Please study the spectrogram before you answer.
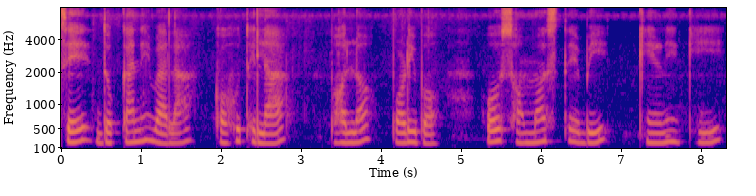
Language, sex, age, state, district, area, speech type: Odia, female, 18-30, Odisha, Ganjam, urban, spontaneous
